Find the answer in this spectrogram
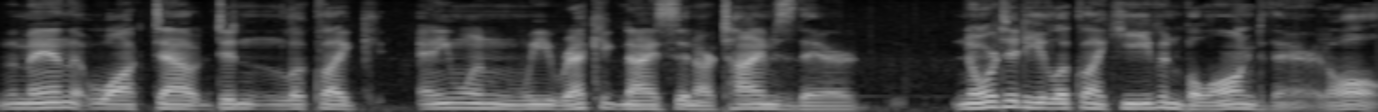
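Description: A man with a normal speaking voice, medium pitch, ordinary pitch variation and a fairly quick pace, in dry, close sound with no echo on a very clean recording with a silent background. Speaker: horror story narrator. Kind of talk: scripted horror narration, reading aloud Reddit stories. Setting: solo recording for YouTube audio.

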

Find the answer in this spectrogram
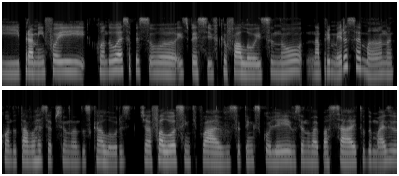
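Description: Her intonation is monotone and flat. The woman speaks at a moderate pace and a medium pitch. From Brazil, Maceió, Alagoas. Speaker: software engineer. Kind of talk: interview.

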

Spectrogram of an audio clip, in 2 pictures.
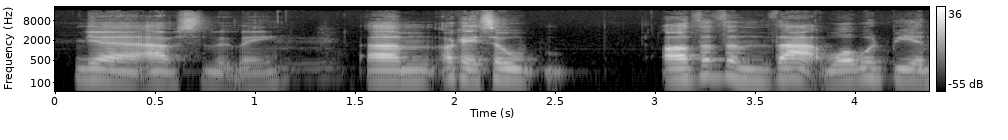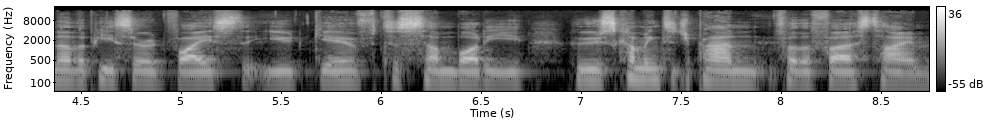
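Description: This man's medium-pitched voice moves at a fairly quick pace with fairly even intonation. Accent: British. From UK. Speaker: marketer and former English teacher. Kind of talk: casual interview chat.

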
